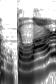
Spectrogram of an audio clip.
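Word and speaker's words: Gellar: Freddie Prinz Jr and Sarah Michelle galar I think is how we're supposed to say her name now uh we're said to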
